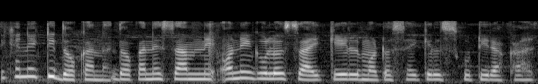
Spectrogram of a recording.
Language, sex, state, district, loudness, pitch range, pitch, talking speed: Bengali, female, West Bengal, Paschim Medinipur, -17 LUFS, 215-255 Hz, 230 Hz, 145 wpm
